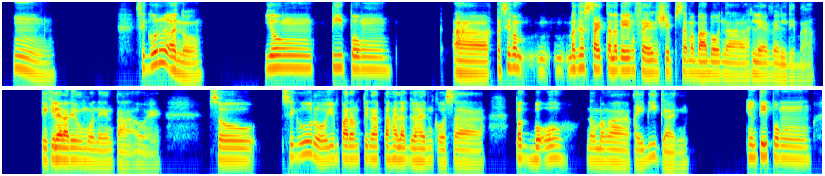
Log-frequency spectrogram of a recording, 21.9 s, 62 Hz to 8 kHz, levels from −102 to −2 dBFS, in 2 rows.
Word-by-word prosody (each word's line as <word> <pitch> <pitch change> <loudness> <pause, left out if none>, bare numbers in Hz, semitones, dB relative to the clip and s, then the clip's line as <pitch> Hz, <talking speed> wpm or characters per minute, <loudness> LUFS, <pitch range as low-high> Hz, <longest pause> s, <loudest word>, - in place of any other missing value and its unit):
Hmm. 135 -9 -6 1.1
Siguro 215 +7 +2
ano, 125 -6 +2 0.9
'yong 185 0 +1 0.2
tipong, 170 -3 -1 0.9
ah, 135 -2 +3
kasi 165 +5 0
ma 190 - +5
hmm 160 -1 -11
magsa-start 175 0 +5
talaga 160 -1 +4
'yong 160 0 +2
friendship 140 0 +2
sa 145 - +3
mababaw 130 -2 +2
na 120 -2 -3
level, 120 -4 -3
'di 105 - -10
ba? 100 +1 -15 0.7
Kikilalanin 145 0 +6
mo 140 -2 -4
muna 130 - -6
'yong 125 +1 -6
tao, 115 -2 -8
eh. 105 +3 -12 0.6
So 145 -1 0 0.3
siguro 175 -3 -1
'yong 160 +2 -5
parang 155 -1 +3
pinapahalagahan 155 -3 0
ko 130 -1 -2
sa 125 -2 -2 0.4
pagbuo 155 0 -2 0.2
ng 140 -1 -6
mga 135 -1 -2 0.2
kaibigan, 125 -6 -5 0.8
'yong 170 0 -1
tipong, 160 -4 0
145 Hz, 105 wpm, -24 LUFS, 130-165 Hz, 1.1 s, Kikilalanin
